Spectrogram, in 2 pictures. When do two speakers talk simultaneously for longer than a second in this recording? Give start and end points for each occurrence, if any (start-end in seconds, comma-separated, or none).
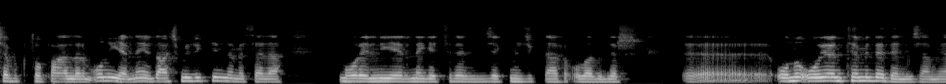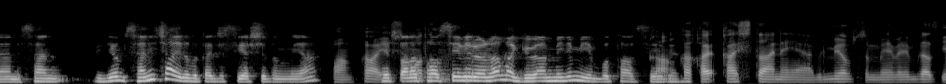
13.2-14.5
